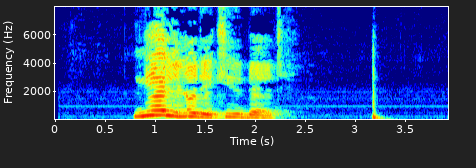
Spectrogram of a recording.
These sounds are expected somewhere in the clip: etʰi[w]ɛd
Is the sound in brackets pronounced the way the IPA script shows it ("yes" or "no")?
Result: no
